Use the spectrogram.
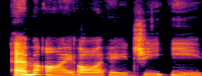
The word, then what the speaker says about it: mirage: give it up he added Mirage and marriage m-i-r-a-g-e it's pronounced Mirage said valency shortly picking up her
